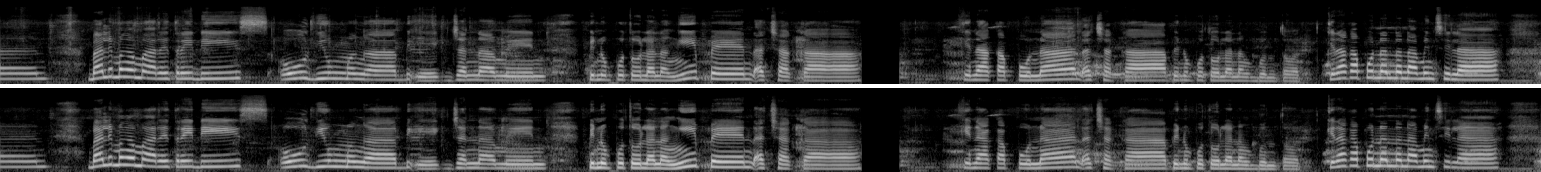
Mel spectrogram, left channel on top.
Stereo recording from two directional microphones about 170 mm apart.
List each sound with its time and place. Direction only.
0.0 s a sound: 5° right (ahead or behind)
0.9 s a woman's voice: 5° right (ahead or behind)
5.9 s a woman's voice: 30° right (ahead or behind); by 8.6 s 15° right (ahead or behind)
9.6 s a woman's voice: 5° right (ahead or behind)
11.4 s speech: 45° right (ahead or behind)
12.0 s a woman's voice: 20° right (ahead or behind)
13.8 s speech: centre (ahead or behind)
